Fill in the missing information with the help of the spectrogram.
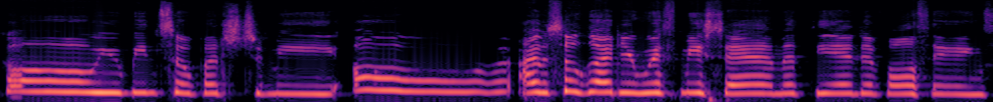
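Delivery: lightly voiced high, soft sappy farewell; mocking a sentimental deathbed farewell to Sam, soft and high; mock tender. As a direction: ham up a tearful, tender goodbye. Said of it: "I'm not one for being held tenderly".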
